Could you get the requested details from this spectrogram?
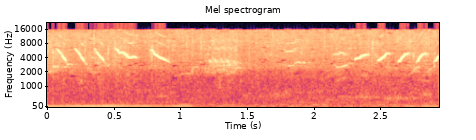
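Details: White-eye song used as a water-therapy training recording for white-eyes that have stopped singing: quick bursts of thin, high, downslurred chirps at the start and end, over a constant low hum.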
